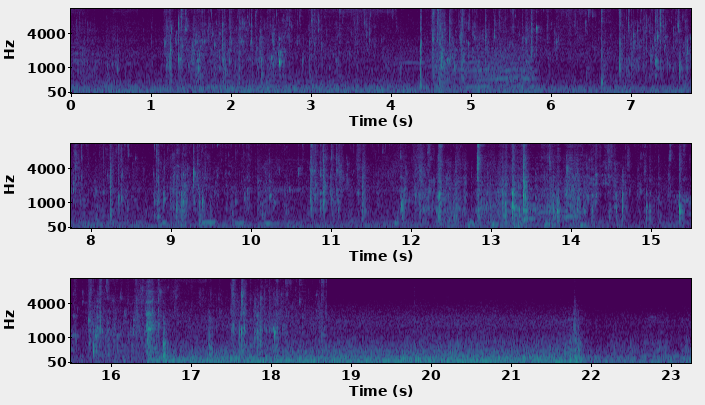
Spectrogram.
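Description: Dishes washed by hand in a plastic basin of water: water splashing and sloshing, with stainless steel bowls clinking against each other. About two-thirds of the way through, this gives way to a steady low rush of wind.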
